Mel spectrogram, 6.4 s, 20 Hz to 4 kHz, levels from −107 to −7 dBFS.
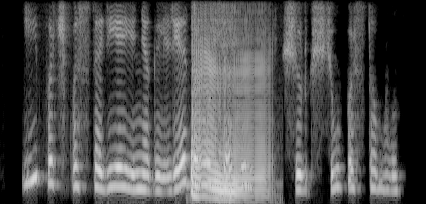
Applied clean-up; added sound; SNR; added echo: none; Fart; -4 dB; none.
